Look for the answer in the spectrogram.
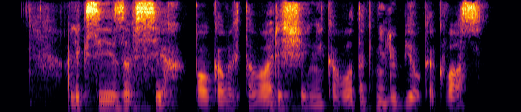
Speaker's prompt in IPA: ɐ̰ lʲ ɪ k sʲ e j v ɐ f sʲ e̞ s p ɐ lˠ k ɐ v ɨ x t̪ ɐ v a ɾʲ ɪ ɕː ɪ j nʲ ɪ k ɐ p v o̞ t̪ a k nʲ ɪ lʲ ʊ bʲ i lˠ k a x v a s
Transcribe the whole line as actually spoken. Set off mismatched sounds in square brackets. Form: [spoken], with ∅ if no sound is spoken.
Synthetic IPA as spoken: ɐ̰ lʲ ɪ k sʲ e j [z] ɐ f sʲ e̞ [x] p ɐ lˠ k ɐ v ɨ x t̪ ɐ v a ɾʲ ɪ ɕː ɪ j nʲ ɪ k ɐ [∅] v o̞ t̪ a k nʲ ɪ lʲ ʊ bʲ i lˠ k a [k] v a s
